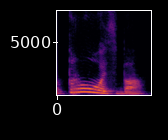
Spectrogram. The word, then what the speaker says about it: просьба: бачимо що у нас дзвінкий звук Б вимагає від глухого с дзвінкості тобто робить його подібним собі дзвінким зі просьба Так ми вимовляємо з вами просьба а в транскри записуємо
